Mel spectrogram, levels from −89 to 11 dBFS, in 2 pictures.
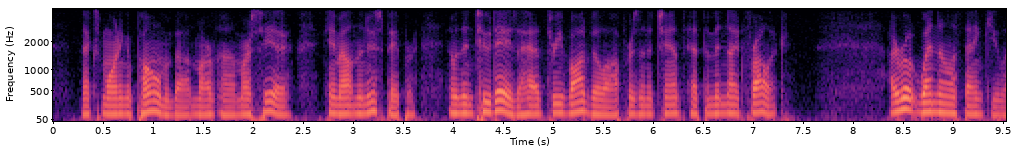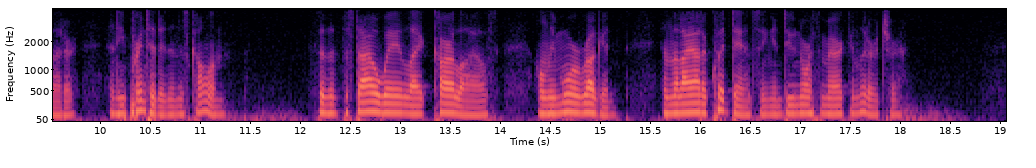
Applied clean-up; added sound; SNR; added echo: none; none; none; none.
